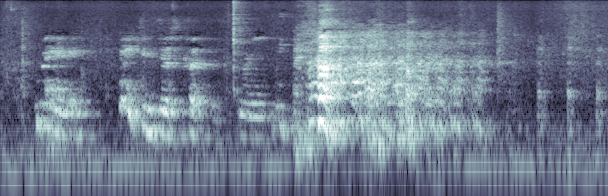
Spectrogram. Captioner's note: laughter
